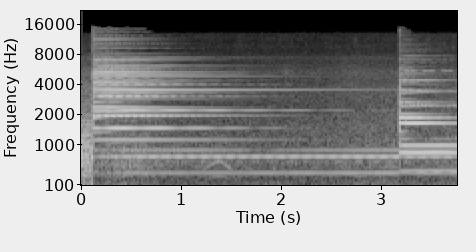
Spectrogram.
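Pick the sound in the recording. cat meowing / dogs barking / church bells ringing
church bells ringing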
